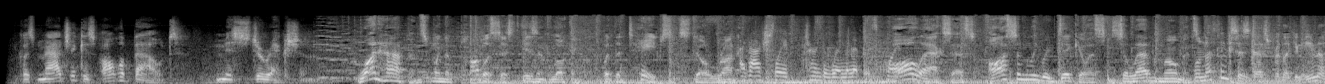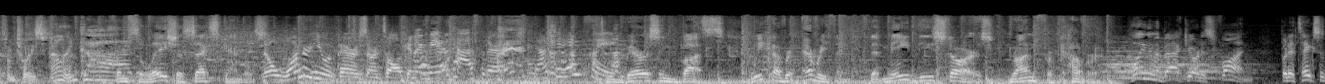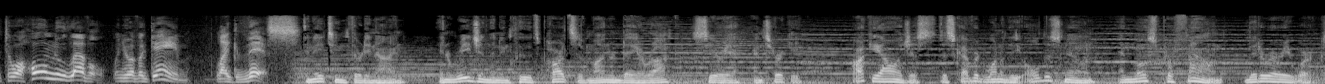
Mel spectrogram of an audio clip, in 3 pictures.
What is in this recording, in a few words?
male narration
